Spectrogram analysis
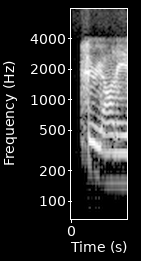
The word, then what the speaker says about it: Sirianni: Head coach Frank Reich and offensive coordinator Nick, how do you say that, Sirianni? Sirianni, yeah.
